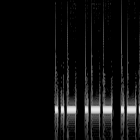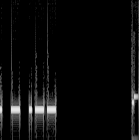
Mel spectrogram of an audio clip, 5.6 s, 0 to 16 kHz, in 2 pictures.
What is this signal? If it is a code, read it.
Morse code, heard as a keyed tone, about 20 wpm, 700 Hz. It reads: UWRTW
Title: Code Groups - 5 Letters - 20wpm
